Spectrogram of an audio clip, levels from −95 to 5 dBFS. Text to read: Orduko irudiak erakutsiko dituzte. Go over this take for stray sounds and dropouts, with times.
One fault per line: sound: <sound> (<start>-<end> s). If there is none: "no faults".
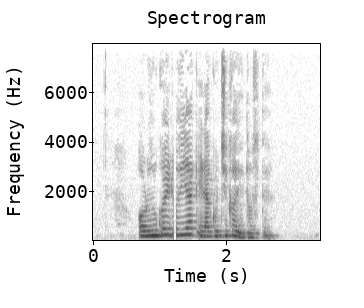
sound: dropout (1.2-1.3 s)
